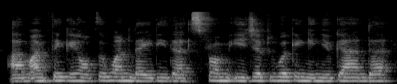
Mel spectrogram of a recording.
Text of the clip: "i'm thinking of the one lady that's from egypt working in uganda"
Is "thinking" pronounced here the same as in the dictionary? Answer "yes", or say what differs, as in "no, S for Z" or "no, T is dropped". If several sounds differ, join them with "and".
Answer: yes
